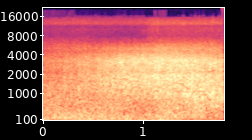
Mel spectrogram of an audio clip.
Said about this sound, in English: as the waves roll in and out, you can actually hear the pebbles rolling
